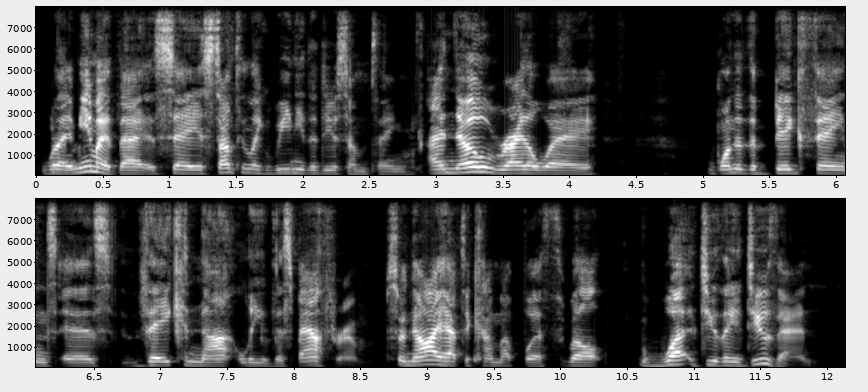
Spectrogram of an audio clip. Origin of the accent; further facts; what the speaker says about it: Midwest, United States; now in San Antonio, United States; I'm from the Midwest, and we had snow like it w, was when I was a kid in the Midwest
